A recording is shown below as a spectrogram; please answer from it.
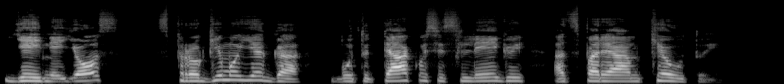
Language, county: Lithuanian, Vilnius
